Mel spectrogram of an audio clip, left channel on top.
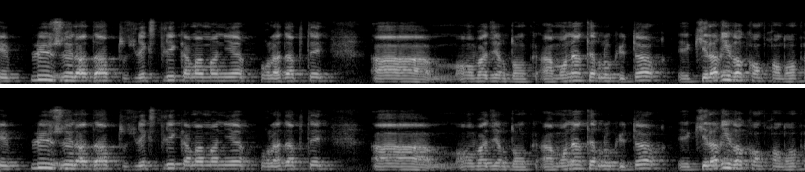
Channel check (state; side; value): normal; both; correlation 0.65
